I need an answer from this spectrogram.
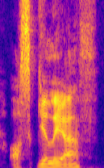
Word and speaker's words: Osgiliath: So Gildor, Gilrain, Osgiliath, they all begin as in the English guild.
